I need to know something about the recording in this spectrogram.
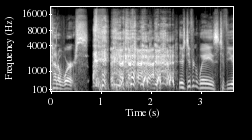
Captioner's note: both laughing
